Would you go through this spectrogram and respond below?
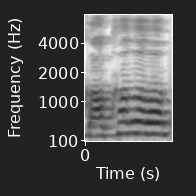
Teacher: क वर्ग का जो उच्चारण स्थान होता है वह होता है कंठ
